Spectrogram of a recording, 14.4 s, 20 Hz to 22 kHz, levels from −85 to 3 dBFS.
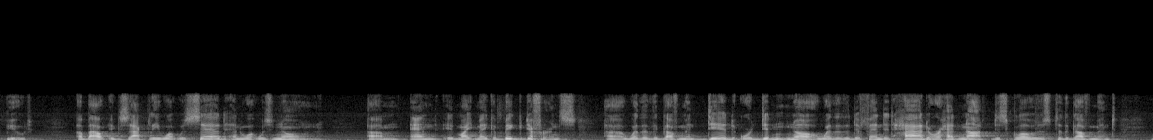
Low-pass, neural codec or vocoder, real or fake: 7.2 kHz; none; real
